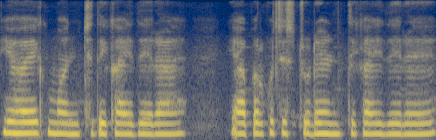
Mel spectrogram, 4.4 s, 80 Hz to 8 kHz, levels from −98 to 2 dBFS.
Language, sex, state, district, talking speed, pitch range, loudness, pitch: Hindi, female, Uttar Pradesh, Budaun, 205 wpm, 215-230 Hz, -16 LUFS, 220 Hz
